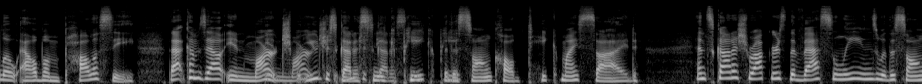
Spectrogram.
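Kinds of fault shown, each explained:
Doubled audio track: the speech was likely captured twice via a slower path, so a copy about 5 dB quieter trails about 0.4 s behind, cutting in and out abruptly.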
